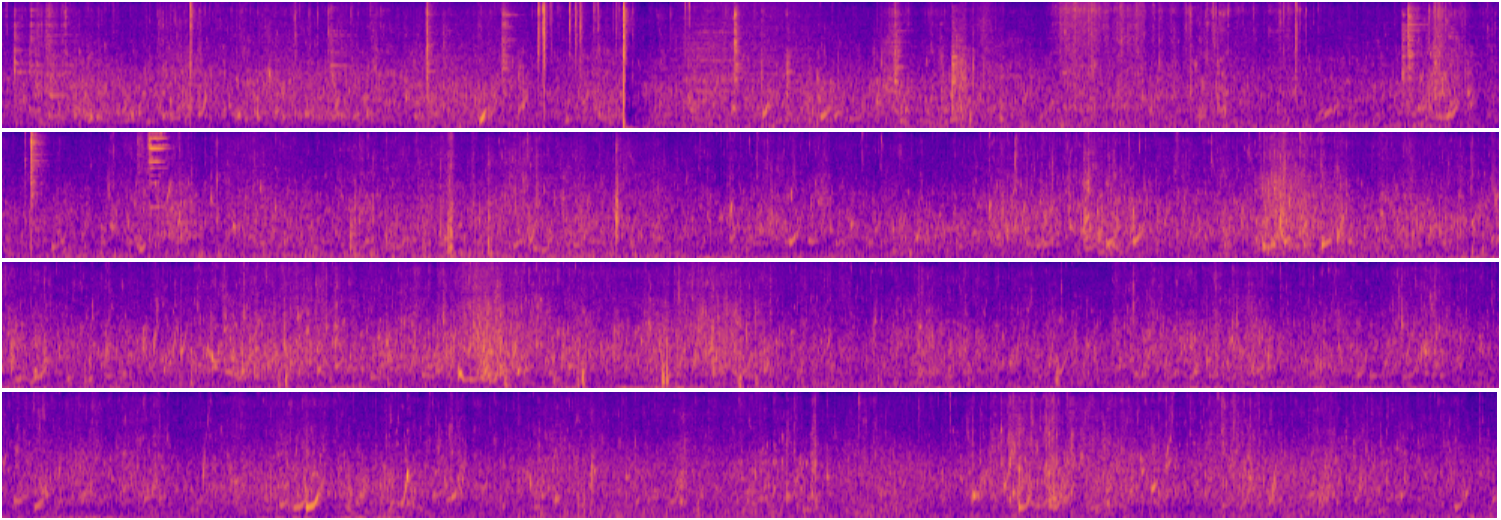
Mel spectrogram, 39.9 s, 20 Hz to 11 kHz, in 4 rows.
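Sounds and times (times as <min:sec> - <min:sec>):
twigs crackling in a wood fire: 0:00.0 - 0:10.4
lake waves lapping on rocky shore: 0:00.0 - 0:39.9.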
